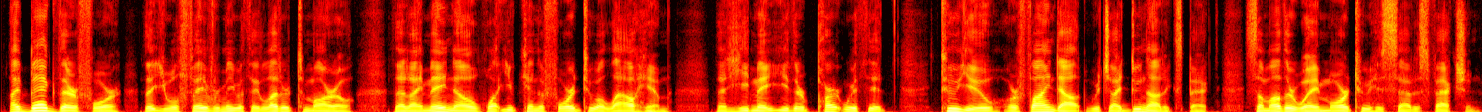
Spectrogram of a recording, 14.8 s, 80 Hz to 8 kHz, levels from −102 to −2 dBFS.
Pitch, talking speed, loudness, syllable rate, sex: 110 Hz, 195 wpm, -19 LUFS, 4.7 syllables/s, male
